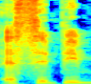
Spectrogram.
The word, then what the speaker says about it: SAP: is the role of SAP basis consultant, what is SAP basis, and more. What is SAP? SAP is pronounced as SAP, never pronounced as sap of a tree.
